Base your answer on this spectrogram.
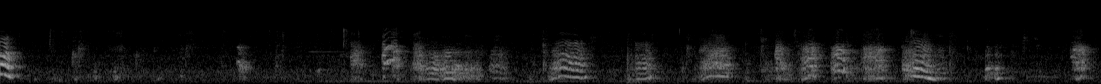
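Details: Rescued Boston Terrier/Pit Bull mix puppies whimpering softly indoors: thin, bending whines and small squeaks in uneven bursts, with a faint low hum underneath.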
